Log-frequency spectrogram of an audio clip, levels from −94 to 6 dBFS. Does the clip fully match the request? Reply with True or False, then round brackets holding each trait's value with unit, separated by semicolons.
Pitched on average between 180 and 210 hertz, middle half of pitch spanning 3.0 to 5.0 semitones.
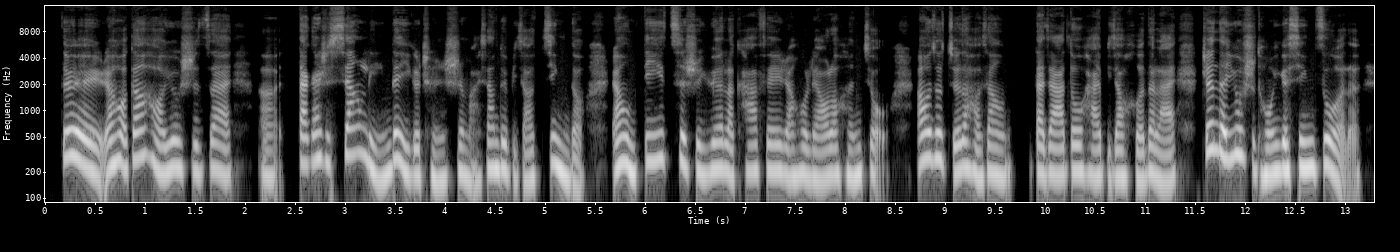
True (200 Hz; 4.6 semitones)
